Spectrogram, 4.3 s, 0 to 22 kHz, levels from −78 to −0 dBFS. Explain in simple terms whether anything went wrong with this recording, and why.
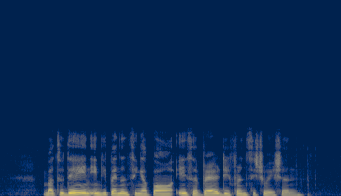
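Nothing went wrong here: the speech comes through intact, with no audible faults at any point in the recording.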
